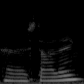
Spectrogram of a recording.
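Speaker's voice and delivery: soft quiet voice. Voicing a character who bows and softly greets another: soft-spoken greeting. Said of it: "just softly is like".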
